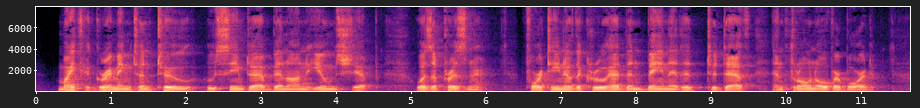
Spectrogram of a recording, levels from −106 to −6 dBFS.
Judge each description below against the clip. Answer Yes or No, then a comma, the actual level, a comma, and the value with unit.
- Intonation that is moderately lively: No, narrow, 1.8 semitones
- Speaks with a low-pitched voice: Yes, low, 115 Hz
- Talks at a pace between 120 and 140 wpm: Yes, slow, 135 wpm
